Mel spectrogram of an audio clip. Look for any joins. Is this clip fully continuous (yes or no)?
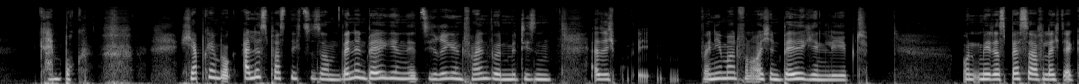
no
